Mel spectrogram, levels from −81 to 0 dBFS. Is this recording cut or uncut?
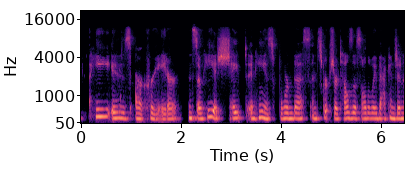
uncut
